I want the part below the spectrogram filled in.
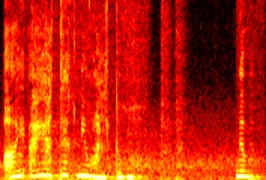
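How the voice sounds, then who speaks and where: A woman's voice: very high-pitched, measured pace, a little hiss or hum. A woman playing an anxious, bashful daughter in an Ilocano audio drama. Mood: bashful, hesitant.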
